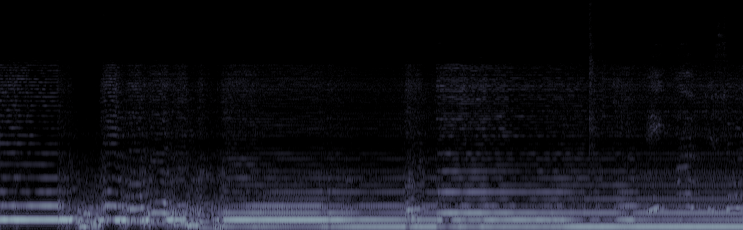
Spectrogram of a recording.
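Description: An electric guitar through a Big Muff fuzz pedal sustains thick, heavily fuzzed, saturated chords and notes, loud and up close with a buzzy, woolly tone.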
